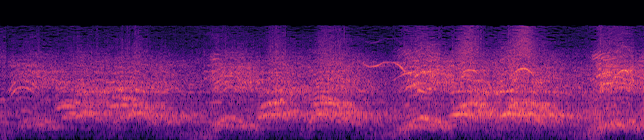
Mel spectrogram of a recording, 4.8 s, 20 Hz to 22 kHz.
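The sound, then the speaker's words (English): A crowd of as many as 10,000 people at a rally on the Hill, supporting the radio station Schwa and free speech, roars and chants together, many voices rising and falling in steady surges, loud and continuous throughout with shouted bursts over the dense din. “as many as 10,000 of them have gathered here to demand loudly”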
